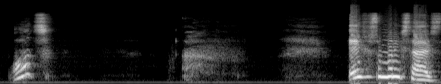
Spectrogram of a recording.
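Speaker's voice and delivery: high, incredulous what; can't believe this; exasperated disbelief. Real, not acted.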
